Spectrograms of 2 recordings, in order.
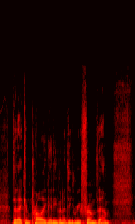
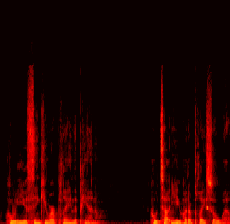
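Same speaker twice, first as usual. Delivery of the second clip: mock, negative, condescending tone. Quoting a woman who came on stage to confront the speaker, mock-condescending tone. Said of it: "Like in this negative, condescending tone".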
